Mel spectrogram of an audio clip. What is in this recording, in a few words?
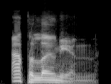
"Apollonian", British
